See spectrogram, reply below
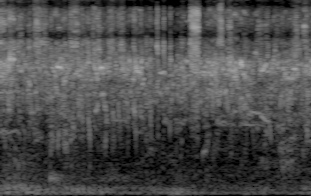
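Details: Two blue male budgerigars chirping: a dense, continuous high-pitched chatter of scratchy warbles and short squeaky notes with no pauses, over a faint low background rumble.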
